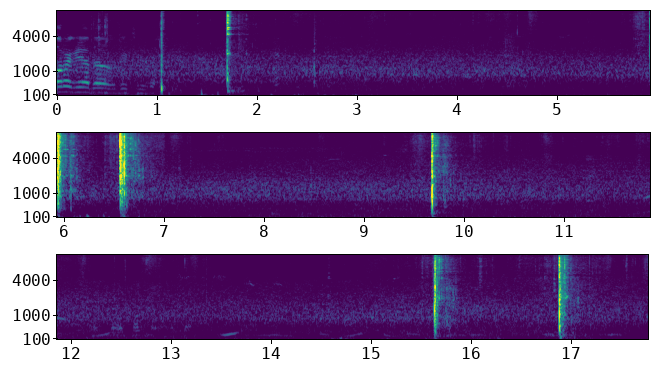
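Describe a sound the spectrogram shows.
Swords clash and strike shields in sharp, loud knocks now and then.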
